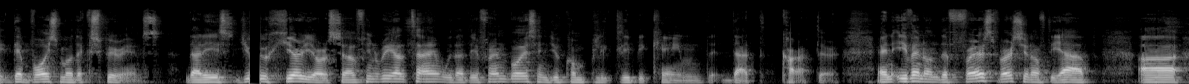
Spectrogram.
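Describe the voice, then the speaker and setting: Low-pitched man, non-native English speaker, interviewed. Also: a little mellow. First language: not English. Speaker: interview guest, software company CEO. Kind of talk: conversational interview storytelling.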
